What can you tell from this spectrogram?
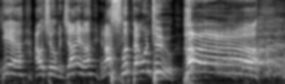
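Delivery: loud, high taunting yell; cocky shout. Retold or imitated. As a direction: crow it loud at mom. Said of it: "I was like".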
